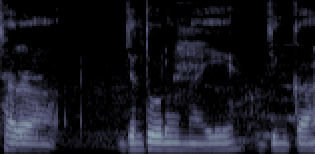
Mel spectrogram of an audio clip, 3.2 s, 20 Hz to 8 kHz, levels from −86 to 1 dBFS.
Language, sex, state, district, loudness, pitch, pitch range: Telugu, male, Andhra Pradesh, Anantapur, -43 LUFS, 125 Hz, 120-130 Hz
